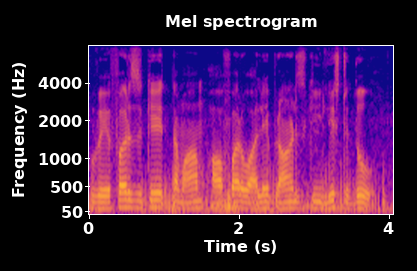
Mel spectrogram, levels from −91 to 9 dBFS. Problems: none marked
